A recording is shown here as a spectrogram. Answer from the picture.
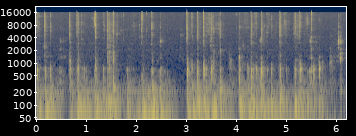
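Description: Typing on a computer keyboard: a quick, uneven run of key clicks, with a short pause a little before halfway.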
